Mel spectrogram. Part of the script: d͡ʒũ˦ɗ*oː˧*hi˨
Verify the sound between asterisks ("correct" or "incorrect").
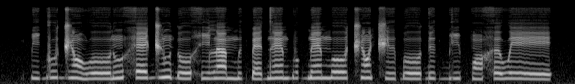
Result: incorrect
